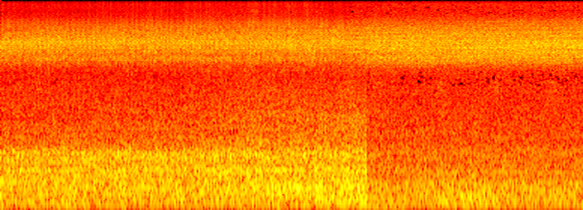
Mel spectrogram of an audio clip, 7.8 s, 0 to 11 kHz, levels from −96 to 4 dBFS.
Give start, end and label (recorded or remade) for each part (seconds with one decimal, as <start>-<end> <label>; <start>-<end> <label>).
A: 0.0-4.6 remade; 4.6-7.8 recorded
